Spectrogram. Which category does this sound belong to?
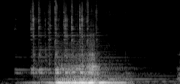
Sound effects > Other mechanisms, engines, machines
